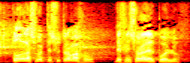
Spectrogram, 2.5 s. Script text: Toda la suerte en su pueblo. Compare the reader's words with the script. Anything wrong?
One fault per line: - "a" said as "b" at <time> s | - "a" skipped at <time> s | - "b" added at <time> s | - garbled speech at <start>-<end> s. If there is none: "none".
- "trabajo defensora del" added at 0.8 s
